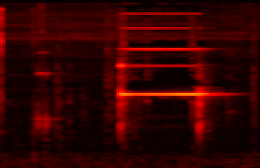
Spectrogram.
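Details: Steady high-pitched electronic tone for about half a second over quiet room noise: an Alaris infusion pump alarm on a pediatric pump, set off because the chamber door was open during a tubing-loading demo.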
